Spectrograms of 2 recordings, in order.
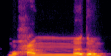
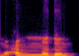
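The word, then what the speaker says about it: محمدٌ: It's a feminine name, it's Aishatu, Muhammadun, okay, not Muhammadu, Muhammadun, Sofiyatu, Khadijatu.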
